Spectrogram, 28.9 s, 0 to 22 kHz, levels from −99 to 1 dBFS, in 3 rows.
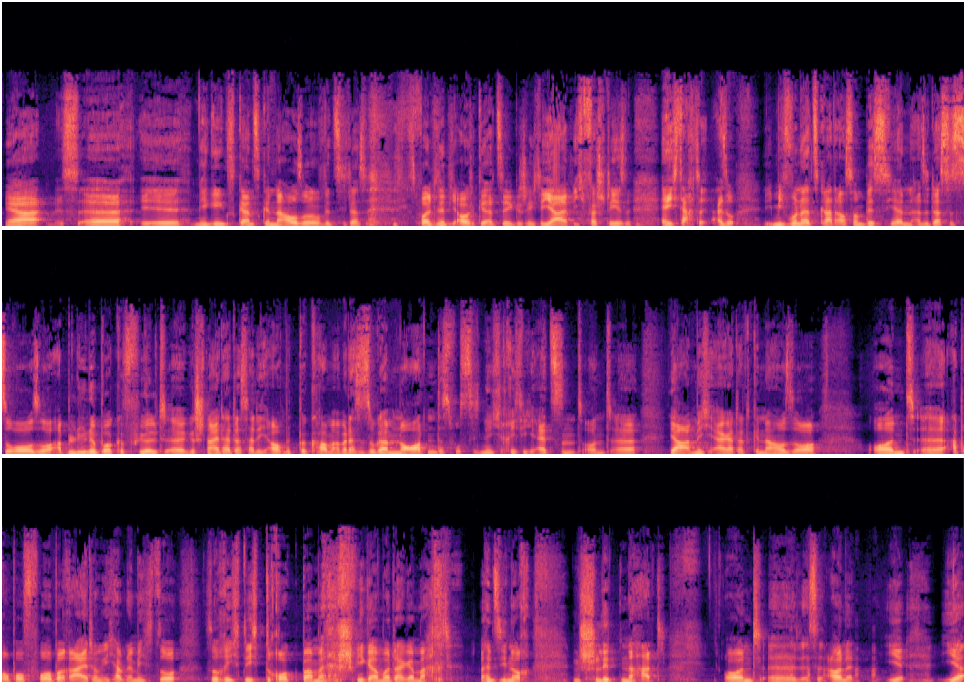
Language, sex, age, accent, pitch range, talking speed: German, male, 30-49, German, 105-125 Hz, 195 wpm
